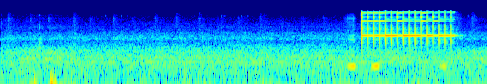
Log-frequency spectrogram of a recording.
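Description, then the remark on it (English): A timer alarm goes off near the end: a loud, high electronic trill of rapid beeps lasting about a second and a half, rising above a faint, steady background hiss. “If you continue to be good, I will let you stand up from that ouchy chair pressing into your sit spots and rub lotion on your bottom when the timer goes off.”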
